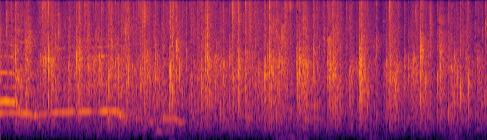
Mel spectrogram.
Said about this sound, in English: Like, just can you give a big round of applause for these guys?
